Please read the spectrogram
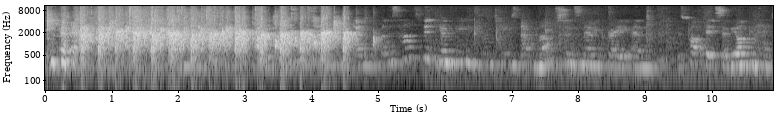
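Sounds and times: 
audience applause: 0.0 - 4.7
speech: 10.1 - 10.7.

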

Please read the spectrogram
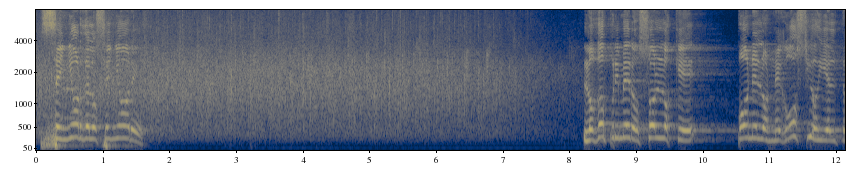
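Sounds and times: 
audience applause: 0.0 - 8.0
speech: 0.2 - 1.8, 8.2 - 12.1.

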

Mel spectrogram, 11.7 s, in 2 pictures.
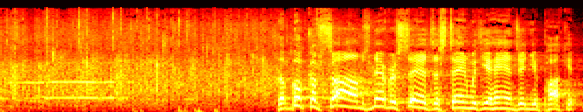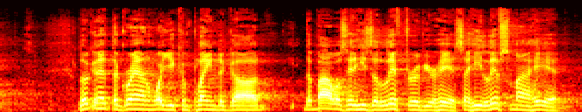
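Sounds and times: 
audience clapping hands: 0.0 - 4.6
speech: 2.8 - 5.9, 6.6 - 11.6.

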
